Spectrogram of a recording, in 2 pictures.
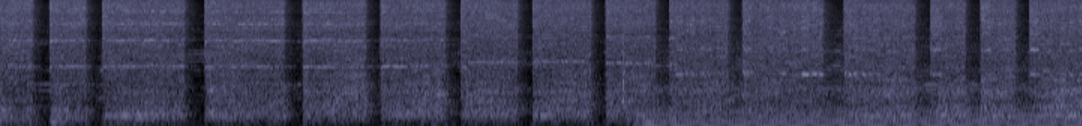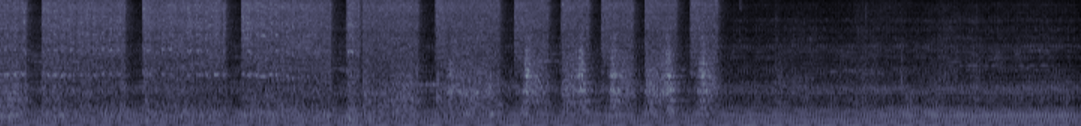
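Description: Air-powered gravity-feed paint spray gun hissing in many short bursts, roughly one or two a second, as the trigger is pulled and released over a bicycle frame. A steady low hum joins about a third of the way in. The hissing stops near the end, leaving only the hum.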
